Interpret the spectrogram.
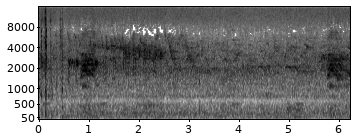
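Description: Outdoor bird calls: a short call about a second in and another near the end, over faint chirping, with a quick run of clicks right at the start.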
